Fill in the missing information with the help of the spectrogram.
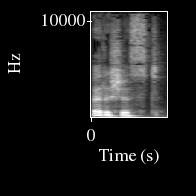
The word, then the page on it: fetishist: American English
